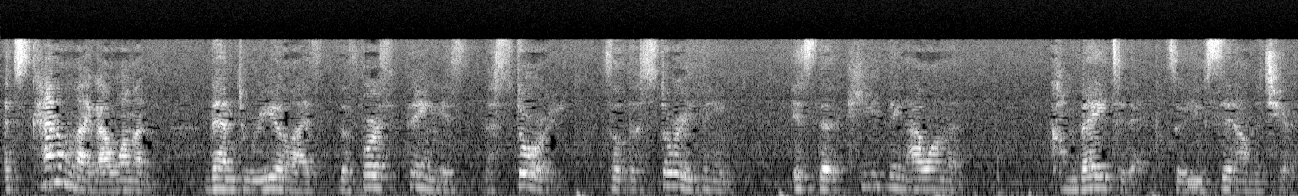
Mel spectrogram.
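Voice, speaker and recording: A soft-spoken woman shares how she runs her children's class, her pitch sitting a touch low. She often restarts her phrases. She sounds set back from the mic, with clear background noise. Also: moderate pace, recorded from a distance. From Taiwan. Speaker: children's Bible class teacher. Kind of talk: casual group discussion.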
